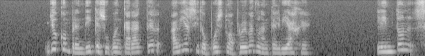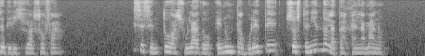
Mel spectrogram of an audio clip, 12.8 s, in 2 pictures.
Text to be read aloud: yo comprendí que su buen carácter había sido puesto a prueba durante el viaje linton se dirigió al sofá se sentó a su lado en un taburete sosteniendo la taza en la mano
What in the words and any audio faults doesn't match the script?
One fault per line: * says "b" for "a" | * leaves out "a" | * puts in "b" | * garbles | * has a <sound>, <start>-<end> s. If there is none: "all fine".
all fine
